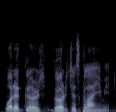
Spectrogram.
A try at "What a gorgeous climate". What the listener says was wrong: Excellent. Climate. Not meat, but mit. Climate. That's it. Very good.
